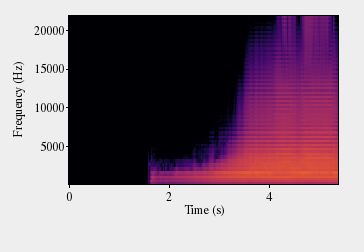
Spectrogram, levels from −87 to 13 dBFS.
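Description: From 4.14 s to 5.32 s the audio shows hard clipping. A stage in the chain received more level than it could pass, about 3 dB too much, so the loudest peaks were sliced off flat. At this modest overload the result is a brittle crackle riding on the peaks. Unlike soft saturation, which rounds peaks gradually and adds warm low-order harmonics, the abrupt corners here scatter energy high into the spectrum, giving a sharp, edgy grit.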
